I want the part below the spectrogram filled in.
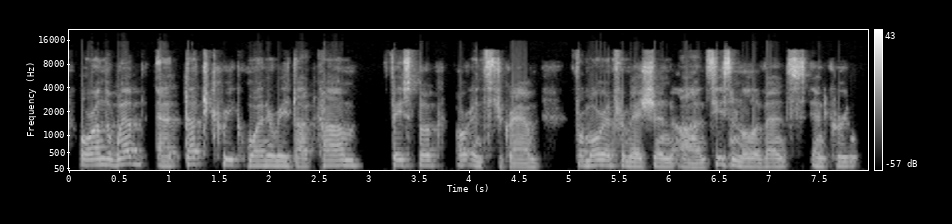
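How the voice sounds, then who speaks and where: A man's voice: mid-range voice, poor audio. A man announcing and narrating in a scripted, old-time radio show style.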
